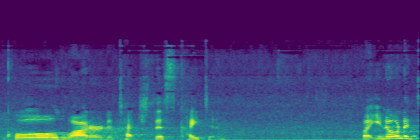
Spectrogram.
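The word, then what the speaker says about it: chiton: So this is a gumboot chitin, and chitin is spelled C-H-I-T-O-N. Maybe later you can practice writing that one, because the C-H makes a K sound.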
